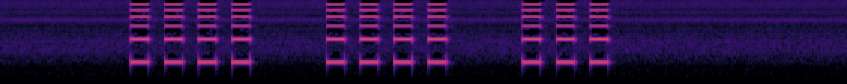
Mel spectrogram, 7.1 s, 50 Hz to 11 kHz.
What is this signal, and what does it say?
Beep code, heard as beeps from a small speaker, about 850 Hz. 4-4-3. In Phoenix BIOS tables: maths coprocessor failure.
